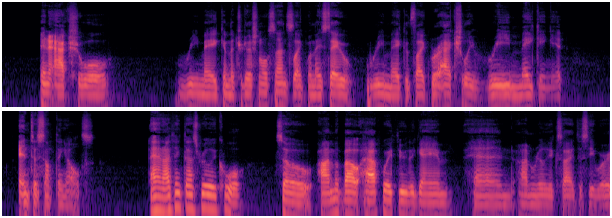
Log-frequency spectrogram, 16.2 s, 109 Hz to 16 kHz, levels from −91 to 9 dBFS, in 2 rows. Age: 30-49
